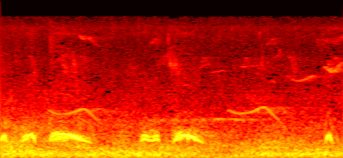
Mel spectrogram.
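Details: Spotted dove cooing during decoy luring of a wild dove: a short note then a long bowed coo, repeated, over a low rumbling background with faint sliding whistles of another bird.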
